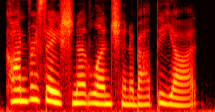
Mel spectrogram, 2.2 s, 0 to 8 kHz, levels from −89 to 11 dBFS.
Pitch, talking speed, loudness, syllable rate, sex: 245 Hz, 165 wpm, -18 LUFS, 5.8 syllables/s, female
